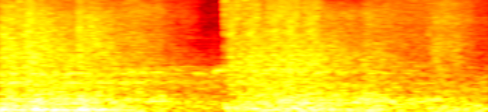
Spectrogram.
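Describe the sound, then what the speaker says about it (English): Rapid enemy gunfire in the Mass Effect game, a dense continuous volley of shots heard throughout with a brief thinning near the middle, loud and close. "they can really shoot me from over here"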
